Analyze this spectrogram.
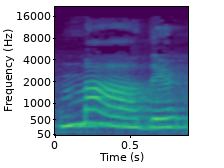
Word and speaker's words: mother: Olha, a mother se escreve mother, mas se lê mother com som de A.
